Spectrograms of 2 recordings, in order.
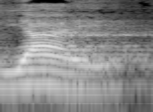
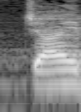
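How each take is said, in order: First: The word begins with a Y sound. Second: The word begins with a J sound. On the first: "Jai becomes Yai" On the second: "They don't say J"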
